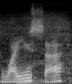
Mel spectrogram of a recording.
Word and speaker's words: guayusa: my favorites include guayusa actually it's spelled guayusa but i think it's pronounced wayusa and it's a tea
